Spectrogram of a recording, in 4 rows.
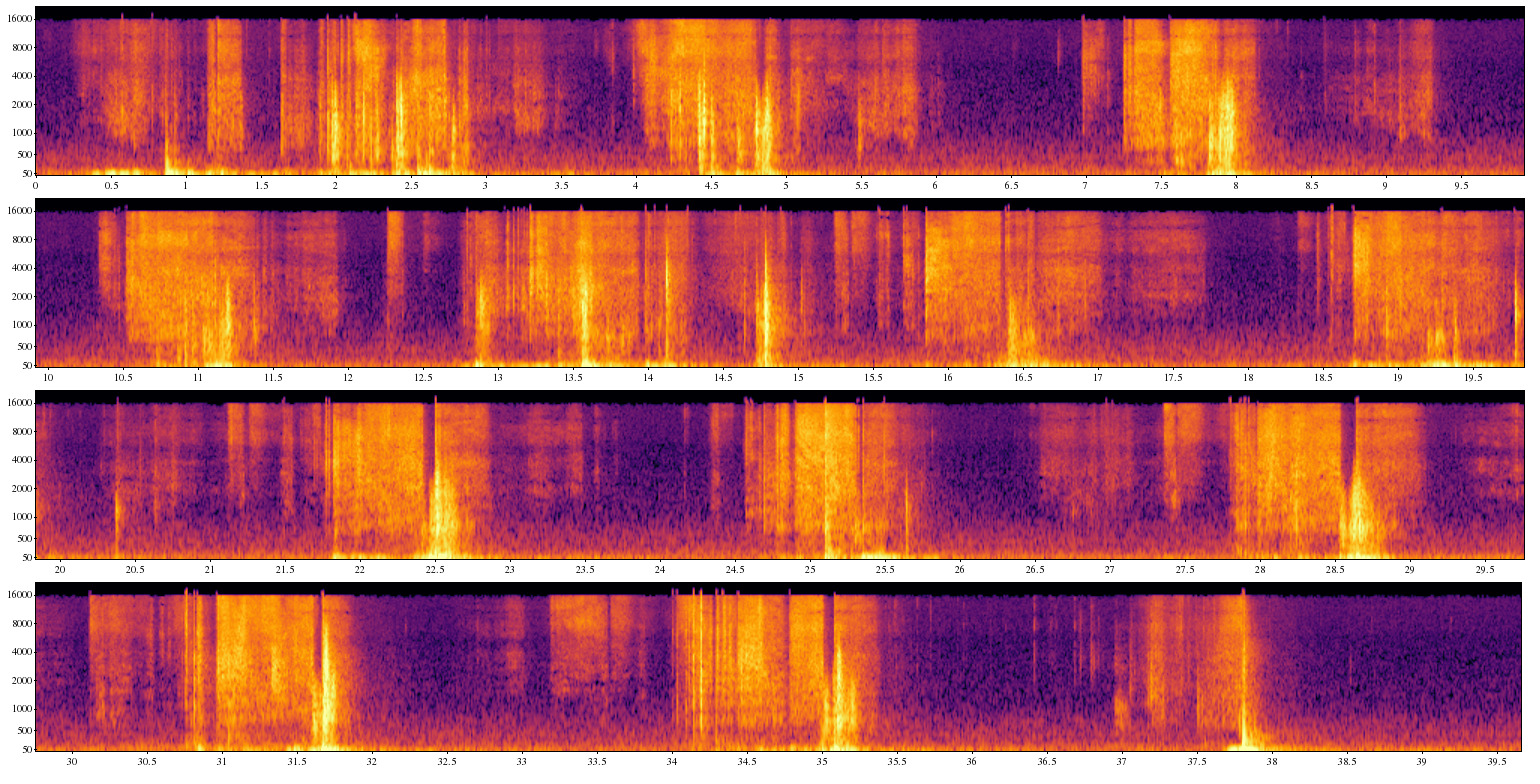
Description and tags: Turning Pages
Turning several pages of a book before closing it. Recorded with a Zoom H4.
Book, page, pages, turn, turning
